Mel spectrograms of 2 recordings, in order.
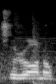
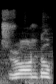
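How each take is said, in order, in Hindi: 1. दूसरी t की आवाज़ साइलेंट रहती है। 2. दूसरी t की आवाज़ साफ़ बोली जाती है। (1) "कनेडियंस टोरंटो बोलते हैं। टी is silent, the second टी is silent." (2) "American टोरंटो बोलते हैं"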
